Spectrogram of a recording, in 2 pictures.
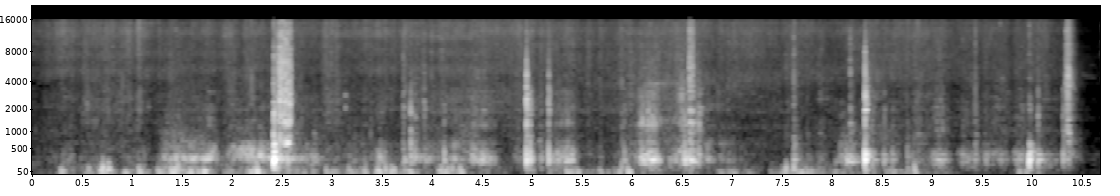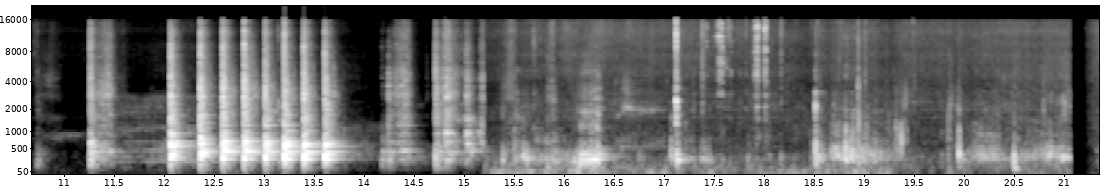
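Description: Metal spoon scraping and knocking against an aluminium bowl and pot as chopped herbs are scraped out into the soup and stirred: scattered clinks and scrapes, with a quick run of ringing metal knocks, several a second, about halfway through.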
